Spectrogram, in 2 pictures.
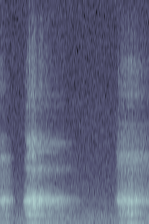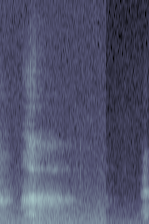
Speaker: öffnen sie dazu ihren mund und machen sie ein schnarchgeräusche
